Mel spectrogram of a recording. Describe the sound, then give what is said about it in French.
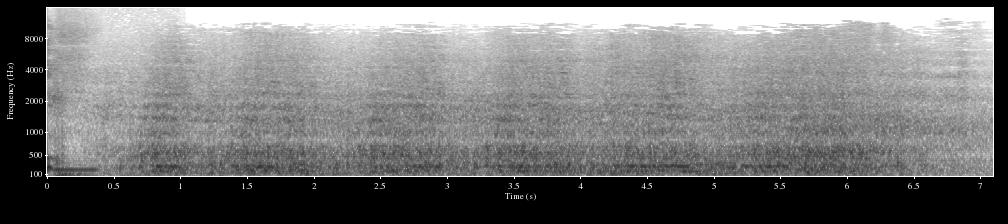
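An RER commuter train rumbles steadily from inside the carriage, with a continuous low roar and faint rhythmic clatter of wheels on track, fairly loud, no voices. “Le RER, e justement, j'ai l'impression que c'est le transport du voyageur heureux.”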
